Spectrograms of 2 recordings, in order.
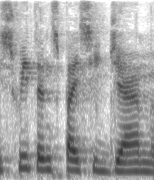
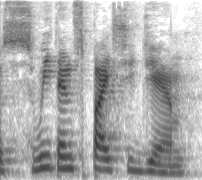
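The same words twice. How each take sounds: First: English words with a French accent; casual French-accented English. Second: Slow, careful American English accent; English product name with an American accent. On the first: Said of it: "comme chez nous, on dit". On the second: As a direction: stretch it out in a put-on American accent. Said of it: "on fait avec l'accent". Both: Shown as a demonstration.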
